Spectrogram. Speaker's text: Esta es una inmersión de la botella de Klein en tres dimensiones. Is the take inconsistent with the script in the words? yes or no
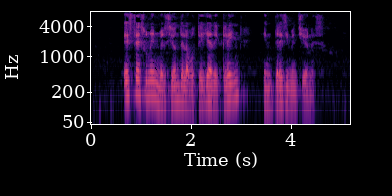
no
